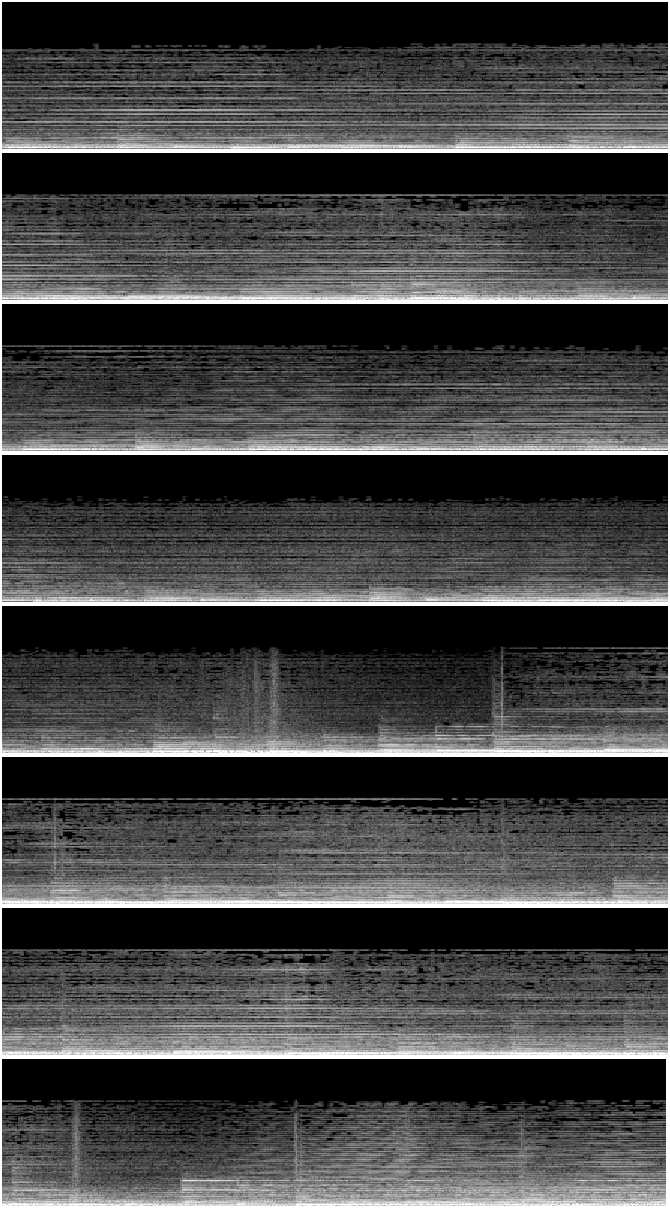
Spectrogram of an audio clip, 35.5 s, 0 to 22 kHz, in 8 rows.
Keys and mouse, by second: 7.6 ctrl+[, 17.9 ctrl+=, 19.7 click, 25.3 click, 26.1 ctrl+-, 29.2 space, 29.4 click, 29.8 space, 30.7 click, 32.9 click, 33.9 click.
